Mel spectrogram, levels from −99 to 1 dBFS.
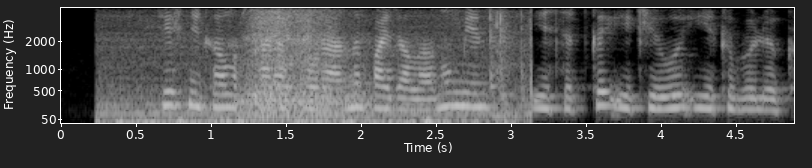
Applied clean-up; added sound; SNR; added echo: none; Respiratory sounds; 1 dB; none.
